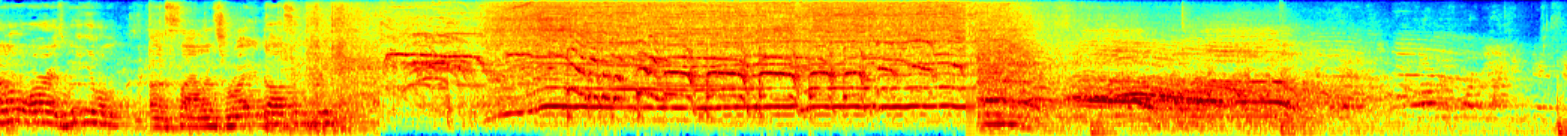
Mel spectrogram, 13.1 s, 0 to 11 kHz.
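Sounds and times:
chainsaw cutting wood: 2.5s - 8.9s.

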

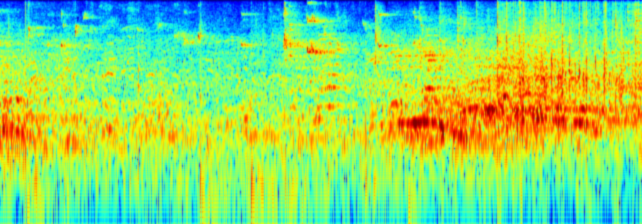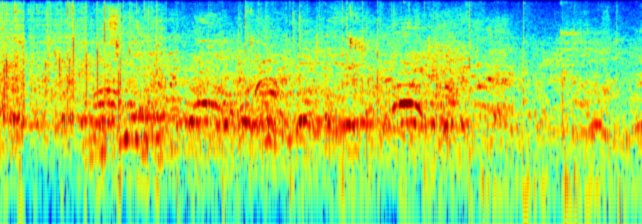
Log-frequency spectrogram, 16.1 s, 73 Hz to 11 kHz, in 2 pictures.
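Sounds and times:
crowd voices and shouts: 0.0s - 16.0s.

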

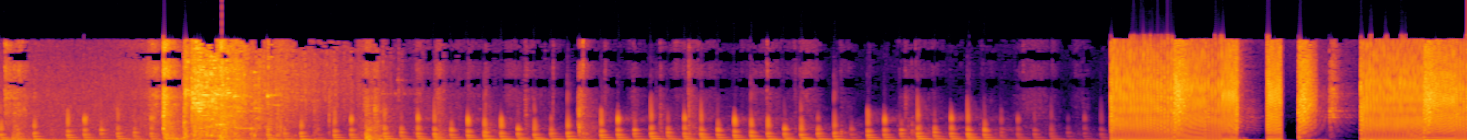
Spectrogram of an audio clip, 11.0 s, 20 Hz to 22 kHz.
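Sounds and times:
electronic music with steady beat: 0.0s - 1.4s, 2.2s - 11.0s
glass shattering: 1.2s - 2.4s.

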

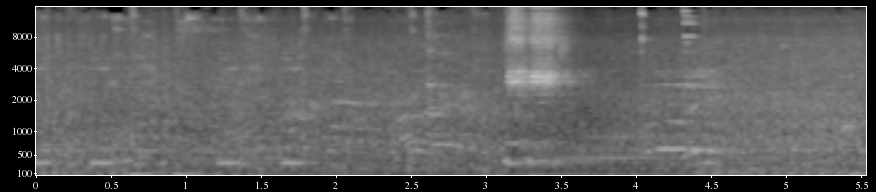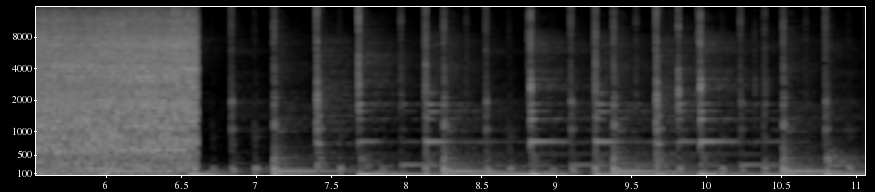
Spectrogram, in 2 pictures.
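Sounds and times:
voices: 0.0s - 5.9s
street traffic: 0.0s - 6.6s.

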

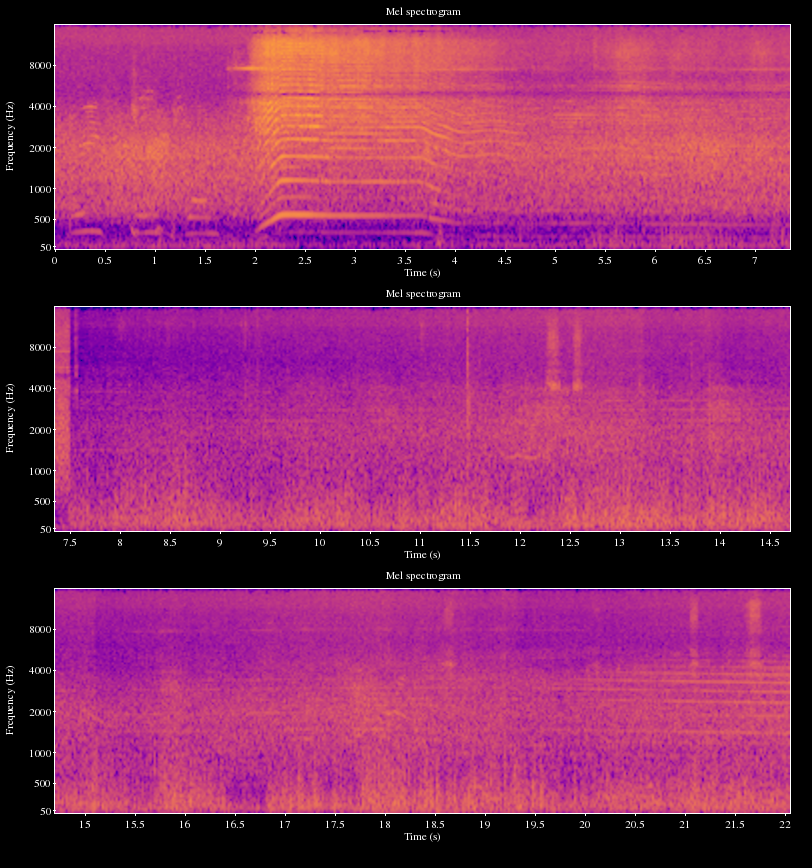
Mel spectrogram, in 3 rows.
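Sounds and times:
electric motor and propeller whining: 0.0s - 7.6s
wind rumbling on microphone: 0.0s - 22.0s.

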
